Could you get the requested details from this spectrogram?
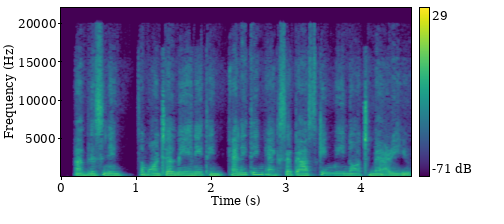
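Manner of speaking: plain reading voice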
